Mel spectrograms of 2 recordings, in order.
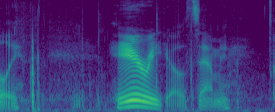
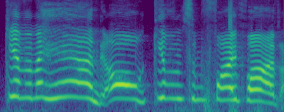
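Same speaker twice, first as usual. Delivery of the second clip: excited cheer; 13 semitones higher, 4 dB louder than usual. Real, not acted. Cheering child's success.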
